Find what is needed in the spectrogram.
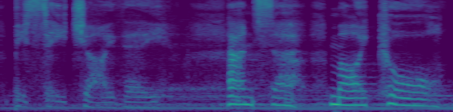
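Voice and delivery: hushed, slow summoning chant; quiet incantation to the ladies; ritual invocation. Acted.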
